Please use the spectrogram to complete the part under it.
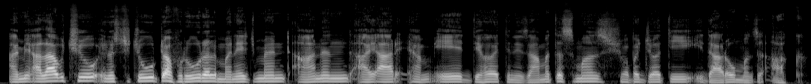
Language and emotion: Kashmiri, neutral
